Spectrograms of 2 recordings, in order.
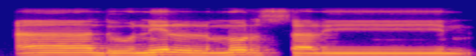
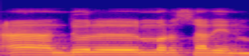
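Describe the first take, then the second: First: An extra 'ni' syllable is added before 'l'. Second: It runs straight into 'l' with no added 'ni'. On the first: The speaker calls it right. "Ini cara membacanya" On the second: The speaker calls it wrong. "ini tidak dibaca adul mursalin, bukan"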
